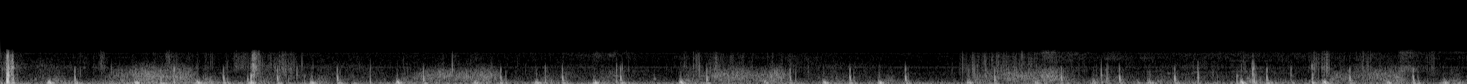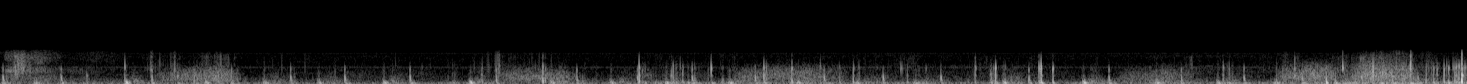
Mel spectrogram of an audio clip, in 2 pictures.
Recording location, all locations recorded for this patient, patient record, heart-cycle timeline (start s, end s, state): aortic valve (AV)
aortic valve (AV)+pulmonary valve (PV)+tricuspid valve (TV)+mitral valve (MV)
#Age: Child
#Sex: Male
#Height: 101.0 cm
#Weight: 16.6 kg
#Pregnancy status: False
#Murmur: Present
#Murmur locations: mitral valve (MV)+pulmonary valve (PV)+tricuspid valve (TV)
#Most audible location: pulmonary valve (PV)
#Systolic murmur timing: Holosystolic
#Systolic murmur shape: Decrescendo
#Systolic murmur grading: I/VI
#Systolic murmur pitch: Low
#Systolic murmur quality: Blowing
#Diastolic murmur timing: nan
#Diastolic murmur shape: nan
#Diastolic murmur grading: nan
#Diastolic murmur pitch: nan
#Diastolic murmur quality: nan
#Outcome: Abnormal
#Campaign: 2014 screening campaign
0.00	1.96	unannotated
1.96	2.08	S1
2.08	2.22	systole
2.22	2.32	S2
2.32	2.48	diastole
2.48	2.60	S1
2.60	2.76	systole
2.76	2.84	S2
2.84	3.10	diastole
3.10	3.20	S1
3.20	3.36	systole
3.36	3.46	S2
3.46	3.96	diastole
3.96	4.08	S1
4.08	4.22	systole
4.22	4.32	S2
4.32	4.72	diastole
4.72	4.86	S1
4.86	5.00	systole
5.00	5.08	S2
5.08	5.34	diastole
5.34	5.48	S1
5.48	5.62	systole
5.62	5.70	S2
5.70	5.92	diastole
5.92	6.04	S1
6.04	6.18	systole
6.18	6.30	S2
6.30	6.78	diastole
6.78	6.90	S1
6.90	7.06	systole
7.06	7.14	S2
7.14	7.64	diastole
7.64	7.76	S1
7.76	7.88	systole
7.88	7.98	S2
7.98	8.22	diastole
8.22	8.34	S1
8.34	8.48	systole
8.48	8.58	S2
8.58	8.78	diastole
8.78	8.88	S1
8.88	9.04	systole
9.04	9.14	S2
9.14	9.66	diastole
9.66	9.78	S1
9.78	9.94	systole
9.94	10.02	S2
10.02	10.34	diastole
10.34	10.46	S1
10.46	10.60	systole
10.60	10.70	S2
10.70	10.92	diastole
10.92	11.02	S1
11.02	11.18	systole
11.18	11.26	S2
11.26	11.46	diastole
11.46	29.34	unannotated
